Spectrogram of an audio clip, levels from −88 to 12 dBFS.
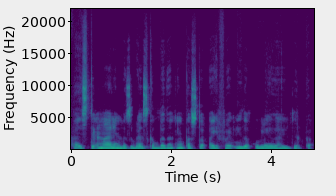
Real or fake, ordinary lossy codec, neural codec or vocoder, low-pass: fake; none; codec, 44.1 kHz, 3.4 kbps, Pupu-Codec; none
